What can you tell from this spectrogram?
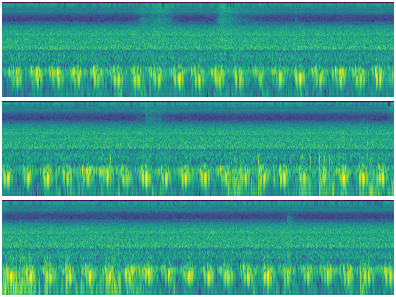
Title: How fetal heartbeat sounds like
